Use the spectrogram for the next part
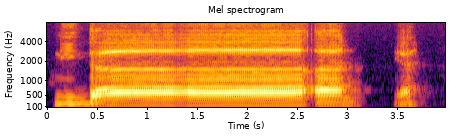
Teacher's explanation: Kemudian di sini perlu diperhatikan ini adalah mad wajib muttasil ya. Panjangnya sebanyak 4 sampai 5 harokat atau ketukan ya. Nidaan ya. Boleh 4, boleh 5.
